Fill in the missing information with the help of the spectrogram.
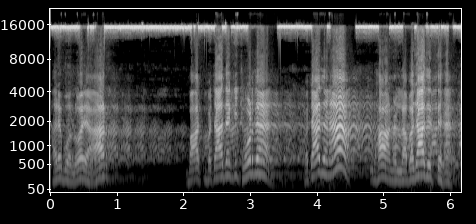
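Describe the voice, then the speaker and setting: Fiery high-voiced male preacher. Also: very animated, unhurried, big-room sound. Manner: impassioned, shouting, bantering with the crowd. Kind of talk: sermon.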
